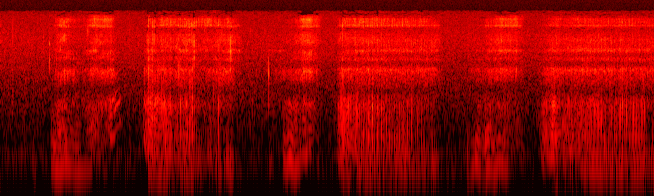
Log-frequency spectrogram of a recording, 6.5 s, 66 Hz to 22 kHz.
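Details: Sleeping dog snoring: repeated raspy, snorting snores at about 30 per minute, with noisy rattling on each breath.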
